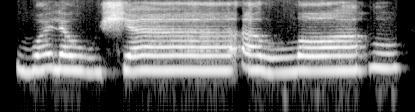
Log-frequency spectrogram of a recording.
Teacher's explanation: وَلَوْ شَاءَ اللَّهُ، وَلَوْ، واؤ پہ ساکن ہے اور اس سے پہلے زبر ہے تو مد لین ہو رہی ہے، نرمی سے موڑنا ہے، واؤ پر مد لین ہو رہی ہے۔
